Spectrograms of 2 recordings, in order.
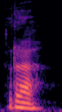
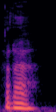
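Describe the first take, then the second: First: The R is a quick tongue tap. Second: The R is a quick tongue tap.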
